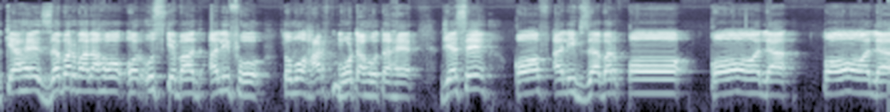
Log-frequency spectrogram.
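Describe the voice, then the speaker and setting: A man with a Pakistani Urdu accent teaching Quran pronunciation, explaining step by step and slowly drilling example sounds. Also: high voice, a bit bright, lo-fi sound. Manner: patient, repeats "theek hai" and drills sounds slowly. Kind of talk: tajweed lesson with recited examples.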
